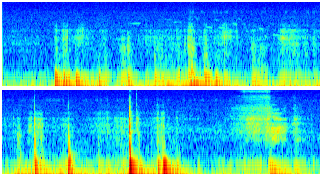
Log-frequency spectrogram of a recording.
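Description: Rustling and irregular knocks of parachute gear and the nylon reserve canopy being handled close to the microphone, over a low rumble, with the sharpest knock about four and a half seconds in and a brief hiss near the end.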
